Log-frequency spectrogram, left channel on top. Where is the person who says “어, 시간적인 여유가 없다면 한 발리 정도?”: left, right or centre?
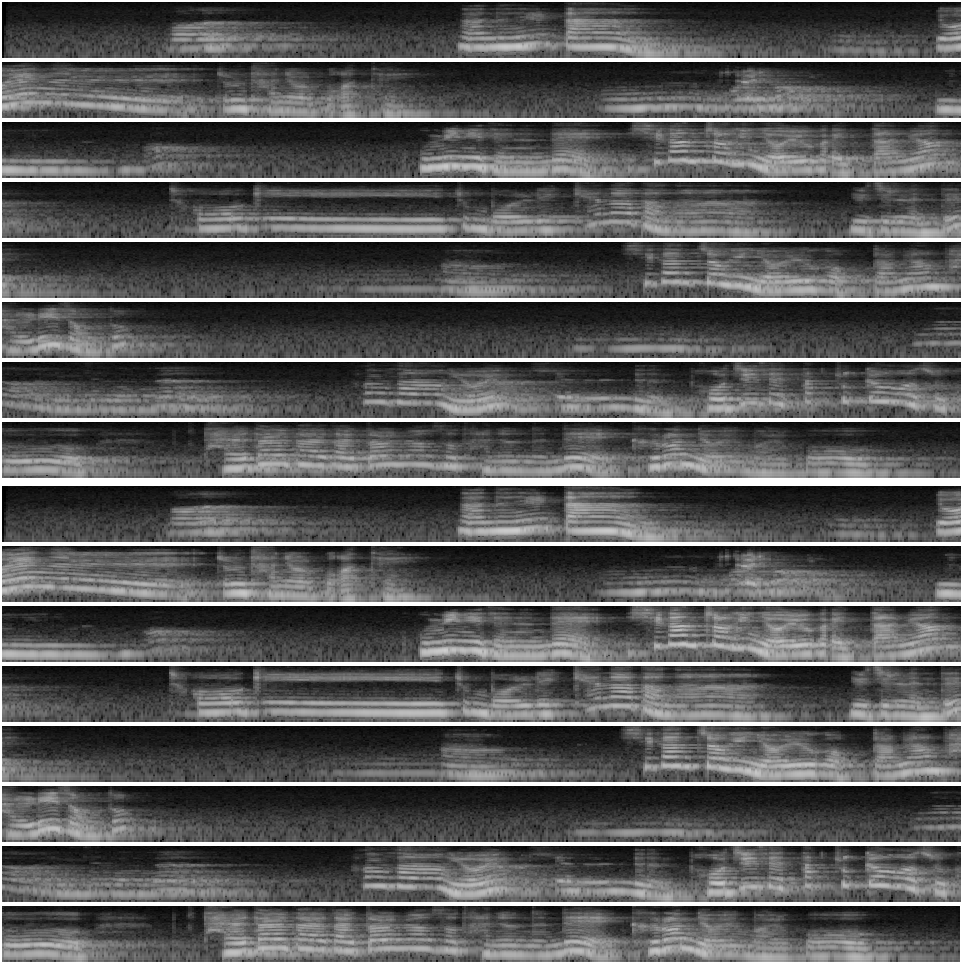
Right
